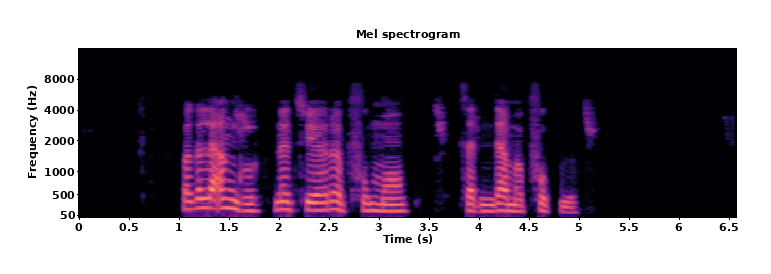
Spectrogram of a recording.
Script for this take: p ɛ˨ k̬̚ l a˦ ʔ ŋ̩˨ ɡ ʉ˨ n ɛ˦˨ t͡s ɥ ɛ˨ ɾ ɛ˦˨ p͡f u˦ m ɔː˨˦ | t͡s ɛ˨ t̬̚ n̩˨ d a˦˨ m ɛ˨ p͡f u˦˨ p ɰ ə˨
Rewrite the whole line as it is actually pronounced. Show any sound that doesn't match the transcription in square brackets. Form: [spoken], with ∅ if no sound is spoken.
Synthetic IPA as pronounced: p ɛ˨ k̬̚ l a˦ ʔ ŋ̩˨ ɡ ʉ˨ n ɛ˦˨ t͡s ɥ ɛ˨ ɾ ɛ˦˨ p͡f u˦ m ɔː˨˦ | t͡s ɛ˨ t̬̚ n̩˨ d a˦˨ m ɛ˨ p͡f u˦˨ p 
